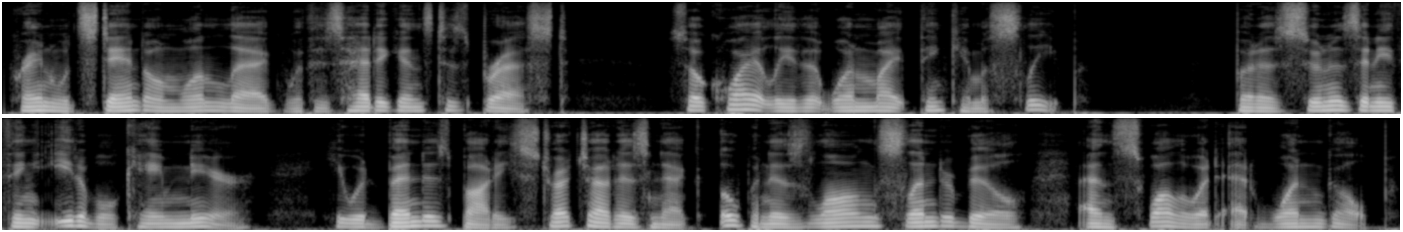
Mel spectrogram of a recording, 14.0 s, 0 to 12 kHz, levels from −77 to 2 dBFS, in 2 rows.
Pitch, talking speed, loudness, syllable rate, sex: 110 Hz, 210 wpm, -21 LUFS, 5.2 syllables/s, male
